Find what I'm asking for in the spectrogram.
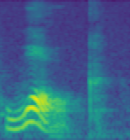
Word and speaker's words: walk: Atenção que essa palavra walk não tem walk, não tem esse L de verdade, tá bem? Então você lê W-A-L-K, mas você pronuncia walk, walk.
